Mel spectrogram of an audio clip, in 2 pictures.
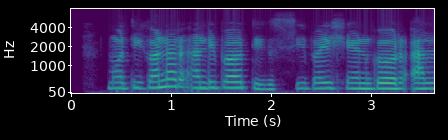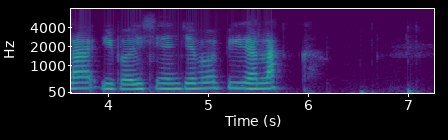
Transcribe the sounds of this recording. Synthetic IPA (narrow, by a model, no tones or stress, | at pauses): motikɔnɔɾa̰ndibawtiksibaiʃenɡoɾalaibɔisiend͡ʒebɔbiɡalak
